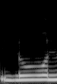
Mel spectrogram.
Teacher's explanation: لون میں واو مدہ ہے، واو سے پہلے پیش اس لیے ہم اس کو کھینچتے ہوئے پڑھیں گے. لون ہم یہاں پر رکیں گے کیونکہ جب آیت پر وقف کرنا ہوگا تو وہ کیا کریں گے، ہم زبر آیا تو جزم دے کر سانس توڑیں گے.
